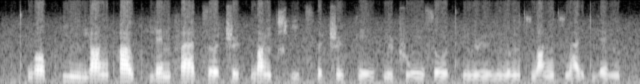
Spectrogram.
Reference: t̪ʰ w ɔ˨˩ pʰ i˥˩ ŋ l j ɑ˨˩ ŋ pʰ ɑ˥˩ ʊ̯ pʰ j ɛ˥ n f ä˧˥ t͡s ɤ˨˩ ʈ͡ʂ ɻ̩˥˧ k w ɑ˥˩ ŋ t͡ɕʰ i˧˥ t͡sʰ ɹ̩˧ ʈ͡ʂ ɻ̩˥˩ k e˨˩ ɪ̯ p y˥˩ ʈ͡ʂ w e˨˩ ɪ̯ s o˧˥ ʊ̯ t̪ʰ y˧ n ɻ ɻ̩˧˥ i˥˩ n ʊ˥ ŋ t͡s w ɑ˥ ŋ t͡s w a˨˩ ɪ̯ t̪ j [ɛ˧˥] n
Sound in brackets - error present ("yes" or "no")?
no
